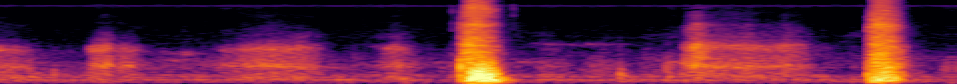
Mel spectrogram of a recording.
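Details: Deliberately induced sneezing fit: breathy build-up sounds followed by two forceful sneezes.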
